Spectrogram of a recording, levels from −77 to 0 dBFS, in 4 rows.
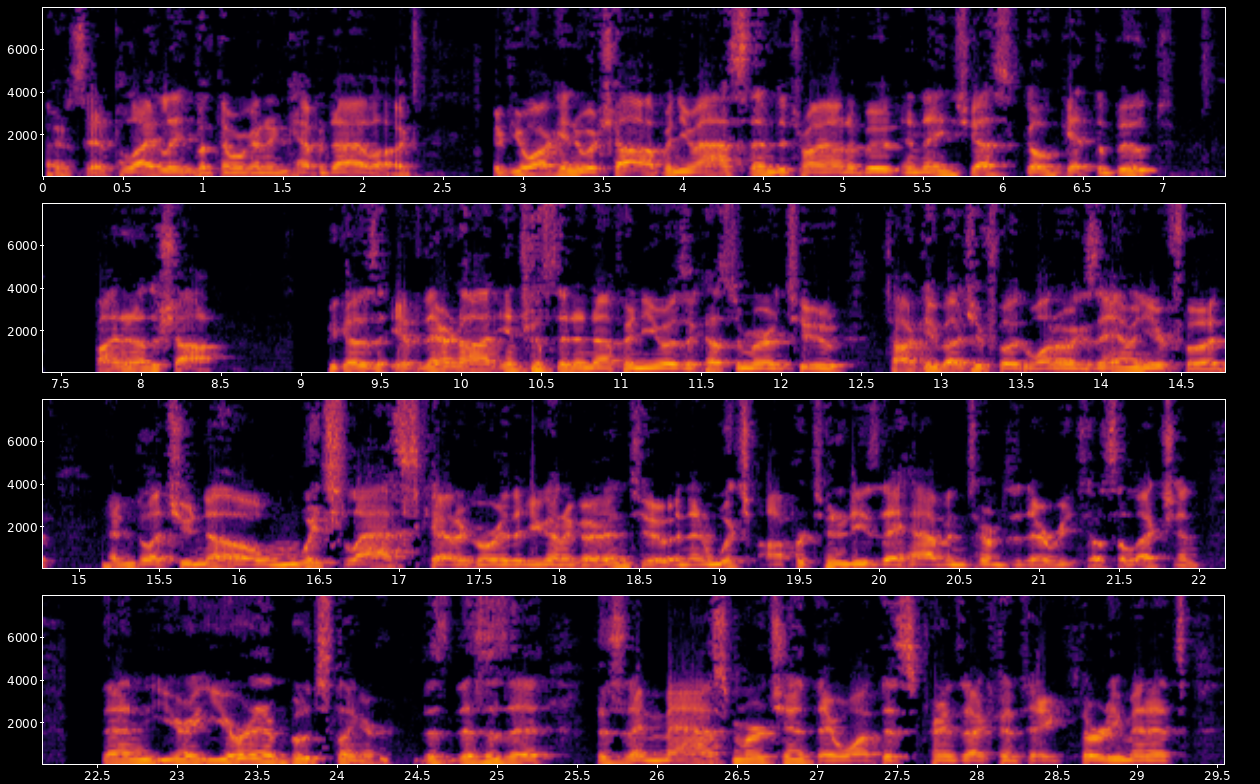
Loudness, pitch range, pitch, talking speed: -21 LUFS, 105-130 Hz, 110 Hz, 220 wpm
